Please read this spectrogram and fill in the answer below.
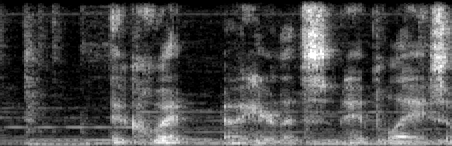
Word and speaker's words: الكويت: All right, officially the state of Kuwait. It's pronounced Iqwit.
